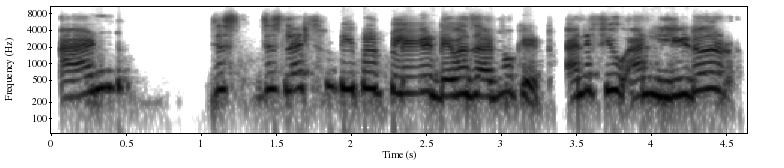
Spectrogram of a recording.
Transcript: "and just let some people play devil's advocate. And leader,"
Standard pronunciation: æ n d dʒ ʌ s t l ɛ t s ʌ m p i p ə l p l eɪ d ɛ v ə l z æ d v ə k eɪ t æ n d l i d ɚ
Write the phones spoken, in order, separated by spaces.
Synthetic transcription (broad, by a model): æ n d dʒ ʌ s t l ɛ t s ʌ m p i p ə l p l eɪ d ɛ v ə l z æ d v ə k eɪ t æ n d l i d ɚ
